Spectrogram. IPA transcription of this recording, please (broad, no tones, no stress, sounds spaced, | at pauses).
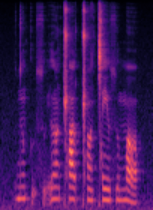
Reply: d ũ k ṵ sʷ ḛ l ɔ̃ ǁ ɒ l ǁ ɔ̃ ǀ e sʷ e m ɔ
